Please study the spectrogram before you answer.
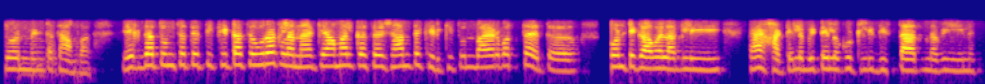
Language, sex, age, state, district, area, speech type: Marathi, female, 60+, Maharashtra, Ahmednagar, urban, conversation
